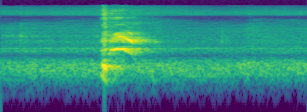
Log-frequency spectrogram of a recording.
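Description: A single short vocal sound from a man, cough-like and sudden, about a second in, over steady room hiss.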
